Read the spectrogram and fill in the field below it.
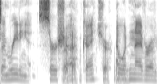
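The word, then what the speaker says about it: Saoirse: it was a k yeah her name is cersa that's how you pronounce I'm reading it sersa okay I would never have guessed that's how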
